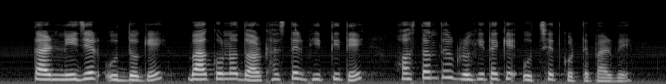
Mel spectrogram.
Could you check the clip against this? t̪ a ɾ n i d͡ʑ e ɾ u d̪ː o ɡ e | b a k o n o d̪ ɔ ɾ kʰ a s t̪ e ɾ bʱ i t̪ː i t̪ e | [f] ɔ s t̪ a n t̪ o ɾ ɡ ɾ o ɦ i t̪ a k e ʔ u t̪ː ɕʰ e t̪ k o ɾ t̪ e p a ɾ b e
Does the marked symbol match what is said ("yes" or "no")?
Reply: no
